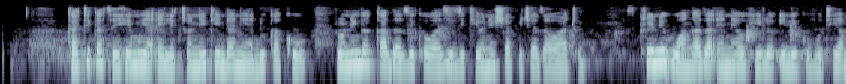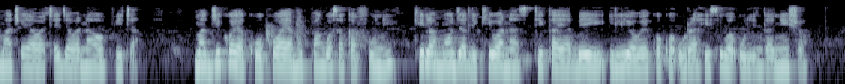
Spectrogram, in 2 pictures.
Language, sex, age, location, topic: Swahili, female, 18-24, Nairobi, finance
